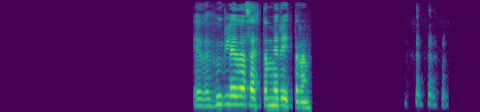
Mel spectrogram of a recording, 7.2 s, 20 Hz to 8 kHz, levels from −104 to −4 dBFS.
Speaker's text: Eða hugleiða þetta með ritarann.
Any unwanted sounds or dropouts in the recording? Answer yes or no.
yes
